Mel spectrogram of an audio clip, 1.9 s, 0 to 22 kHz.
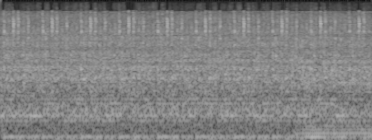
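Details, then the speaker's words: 2005 Jeep Grand Cherokee Hemi with cold-weather no-crank, started via key after turning motor with starter relay: steady, even low idle with no stumbling or rattles; normal idle. "I go in there and put the key in there fires up every single time"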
